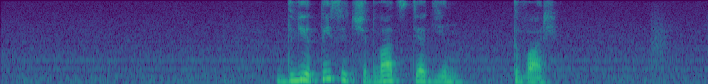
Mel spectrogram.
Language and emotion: Russian, angry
